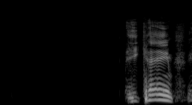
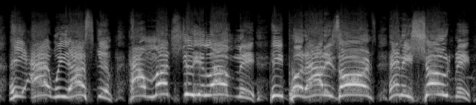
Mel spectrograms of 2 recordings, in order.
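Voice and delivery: higher, louder shouted preaching building to a peak; preaching at full force; 8 semitones higher, 7 dB louder than usual. Acted. Preacher to congregation, climbing shouted climax. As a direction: drive it home to the crowd, climbing.

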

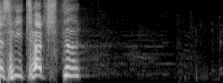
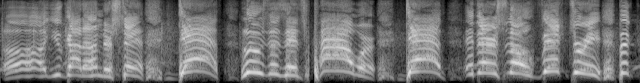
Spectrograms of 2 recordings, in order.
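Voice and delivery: slow, higher, shouted preacher cadence; full preaching; 4 semitones higher, 4 dB louder, slower than usual. Acted. Preacher proclaiming victory over death, loud and slow. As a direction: drive it home, shouting to the church.

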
